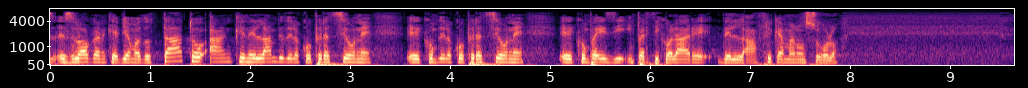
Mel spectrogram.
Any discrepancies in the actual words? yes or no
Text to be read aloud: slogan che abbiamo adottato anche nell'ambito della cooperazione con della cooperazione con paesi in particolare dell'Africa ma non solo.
no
